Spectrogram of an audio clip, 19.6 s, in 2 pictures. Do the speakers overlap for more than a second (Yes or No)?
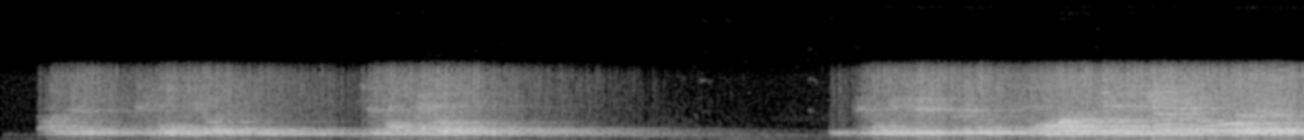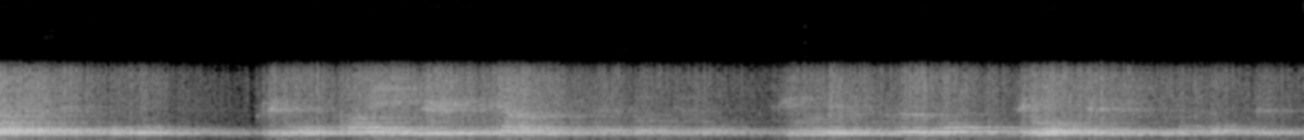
Yes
